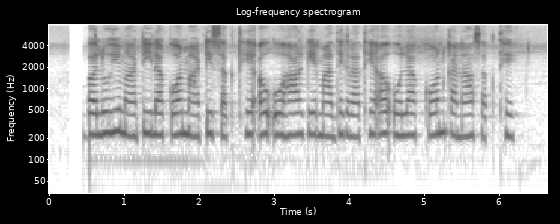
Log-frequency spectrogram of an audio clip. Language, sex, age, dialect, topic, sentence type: Chhattisgarhi, female, 18-24, Northern/Bhandar, agriculture, question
